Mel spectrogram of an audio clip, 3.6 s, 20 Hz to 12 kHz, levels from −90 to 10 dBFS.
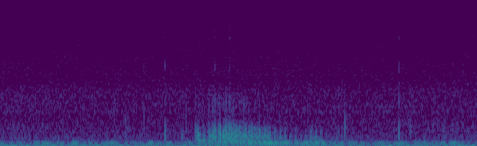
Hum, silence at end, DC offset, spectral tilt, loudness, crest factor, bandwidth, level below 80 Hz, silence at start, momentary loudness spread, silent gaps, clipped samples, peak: none; 0 s; under 0.1%; -7.5 dB/octave; -54 LUFS; 18 dB; 11 kHz; -58 dBFS; 0 s; 12 LU; none; under 0.1%; -32 dBFS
